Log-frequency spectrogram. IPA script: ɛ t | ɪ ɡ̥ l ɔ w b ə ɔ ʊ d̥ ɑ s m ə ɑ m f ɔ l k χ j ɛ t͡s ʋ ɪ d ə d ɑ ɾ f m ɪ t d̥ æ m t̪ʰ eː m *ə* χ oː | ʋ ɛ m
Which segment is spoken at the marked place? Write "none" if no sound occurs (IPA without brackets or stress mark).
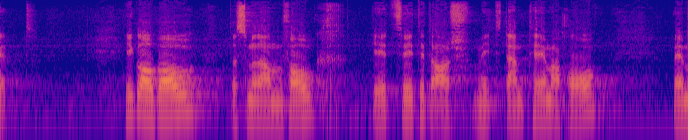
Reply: ɑ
